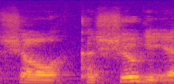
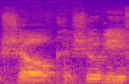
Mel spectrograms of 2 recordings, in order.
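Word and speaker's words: Sho Kosugi: all three films of show khashoggi i think i've been saying his name wrong i might be saying show kashugi from now on even though i don't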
